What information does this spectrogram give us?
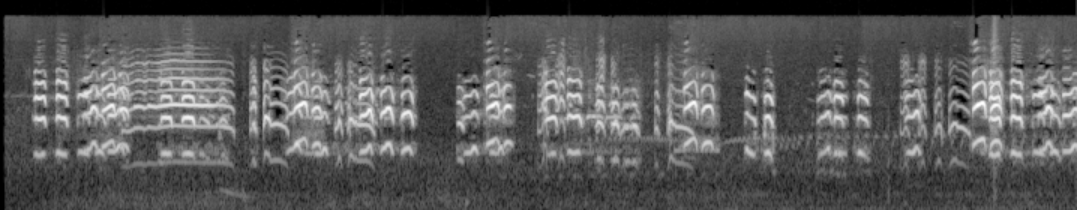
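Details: Bar-tailed godwits giving a busy chatter of short nasal, harmonic calls in bursts, several birds overlapping, with a few drawn-out wavering notes near the start and brief gaps between groups of calls.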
